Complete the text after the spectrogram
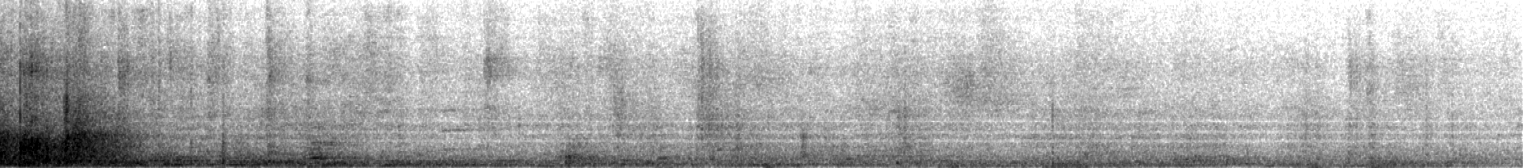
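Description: A crowd of children murmurs softly.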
